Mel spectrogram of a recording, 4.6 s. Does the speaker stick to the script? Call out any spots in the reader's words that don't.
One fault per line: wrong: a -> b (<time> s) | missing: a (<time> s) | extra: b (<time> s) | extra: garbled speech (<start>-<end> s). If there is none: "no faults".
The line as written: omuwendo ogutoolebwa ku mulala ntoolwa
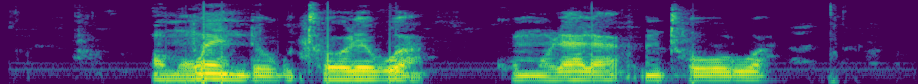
no faults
